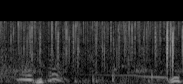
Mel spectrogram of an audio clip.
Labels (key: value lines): label: biophony, cascading saw
recorder: SoundTrap 600 or HydroMoth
